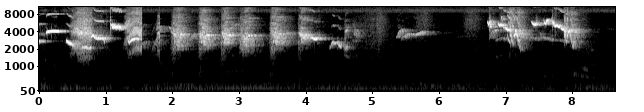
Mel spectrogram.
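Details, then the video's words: Morning song of a white-rumped shama meant to goad rivals into replying: a fast run of harsh, rasping chattered notes, a pause with a lone whistle, then a renewed burst of sharp whistles and churrs. "Pancingan Kacer Gacor Pagi Hari Bikin Lawan AUTO NYAUT!!!"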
